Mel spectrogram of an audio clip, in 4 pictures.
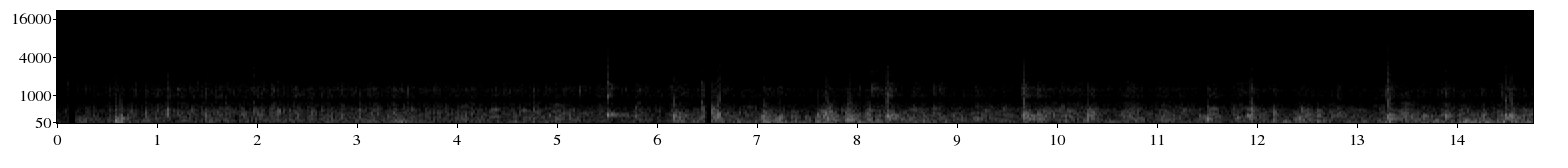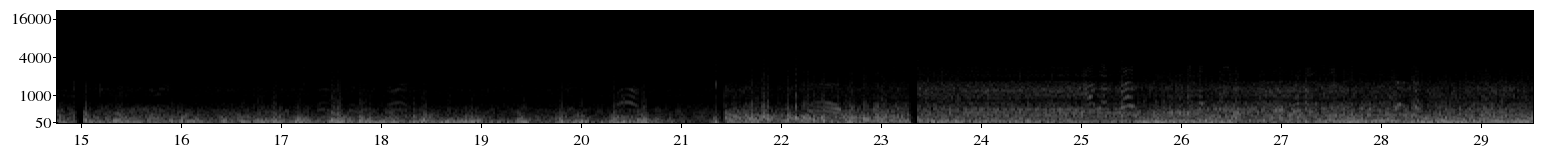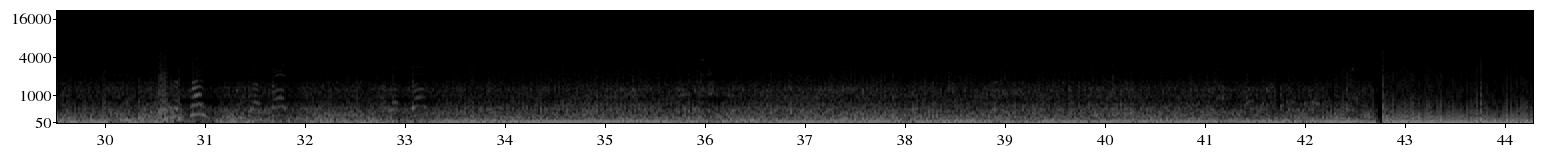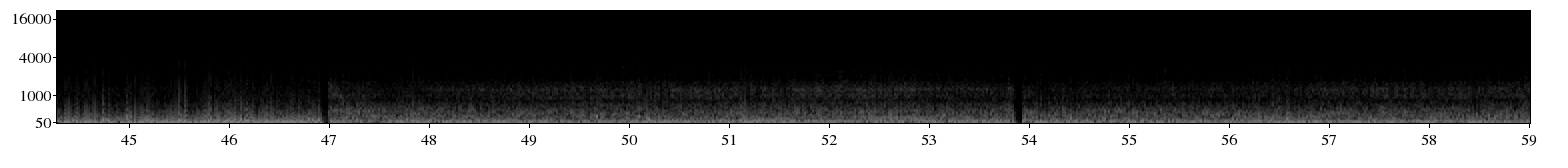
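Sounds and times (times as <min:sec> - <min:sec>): truck engines rumbling: 0:21.4 - 0:43.2, 0:45.8 - 0:59.0
voices: 0:24.8 - 0:29.2, 0:29.9 - 0:33.9.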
